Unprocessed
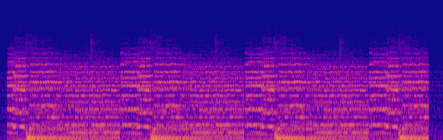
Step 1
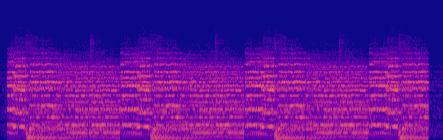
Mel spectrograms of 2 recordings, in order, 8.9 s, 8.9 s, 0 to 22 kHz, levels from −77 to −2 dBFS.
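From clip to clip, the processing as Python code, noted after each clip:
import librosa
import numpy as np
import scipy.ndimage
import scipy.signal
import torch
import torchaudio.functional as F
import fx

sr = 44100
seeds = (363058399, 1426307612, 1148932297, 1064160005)

y = fx.highpass(x, sr, hz=280.0, slope=6)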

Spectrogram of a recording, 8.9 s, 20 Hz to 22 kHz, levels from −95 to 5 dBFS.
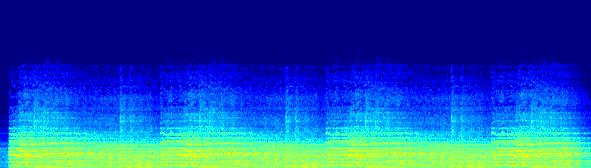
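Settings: y = fx.echo_feedback(x, sr, ms=147, feedback_pct=48, wet_db=-3.0)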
